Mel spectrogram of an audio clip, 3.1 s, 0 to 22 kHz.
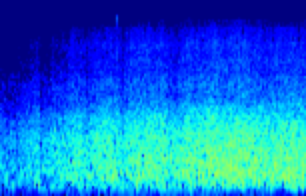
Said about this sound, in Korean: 자, 이 중에 정답은요. 제 고향 부산 3번 해운대 파도 소리였는데요.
